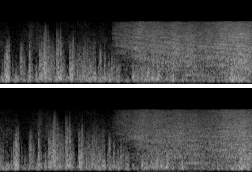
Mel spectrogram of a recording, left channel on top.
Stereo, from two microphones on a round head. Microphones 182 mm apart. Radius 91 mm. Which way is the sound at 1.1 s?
40° left (ahead or behind).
